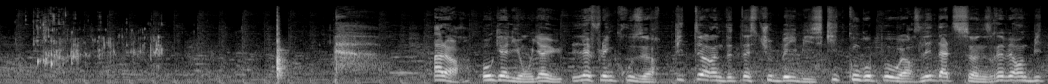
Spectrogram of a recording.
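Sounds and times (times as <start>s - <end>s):
drink being poured into a glass: 0.2s - 1.8s
glass clink: 0.3s - 1.6s
speech: 4.4s - 10.4s.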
